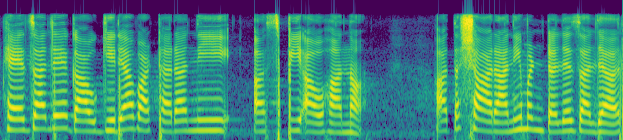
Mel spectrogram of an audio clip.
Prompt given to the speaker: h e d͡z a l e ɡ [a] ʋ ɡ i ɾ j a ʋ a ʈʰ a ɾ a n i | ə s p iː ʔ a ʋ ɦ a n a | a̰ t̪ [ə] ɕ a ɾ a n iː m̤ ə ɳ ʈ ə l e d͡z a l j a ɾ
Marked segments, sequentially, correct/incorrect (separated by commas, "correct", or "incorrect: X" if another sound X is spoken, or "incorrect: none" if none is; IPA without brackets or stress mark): correct, incorrect: a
